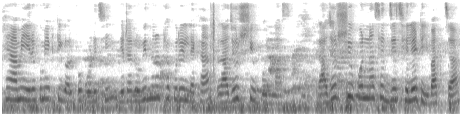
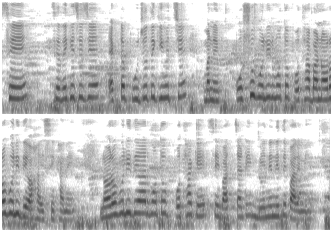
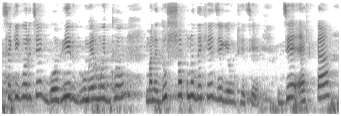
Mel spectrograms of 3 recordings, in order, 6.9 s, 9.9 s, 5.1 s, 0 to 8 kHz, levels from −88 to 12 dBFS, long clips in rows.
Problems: none marked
